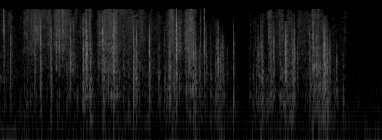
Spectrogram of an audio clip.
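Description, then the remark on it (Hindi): Paper rustles and crinkles in quick, irregular bursts as it is handed over, a busy stretch of handling with sharp crackly textures and no voices over it. “कागज देखा नहीं क्या? दो, एक बार दो ना, फिर किसी से कहना नहीं, नहीं, नहीं।”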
